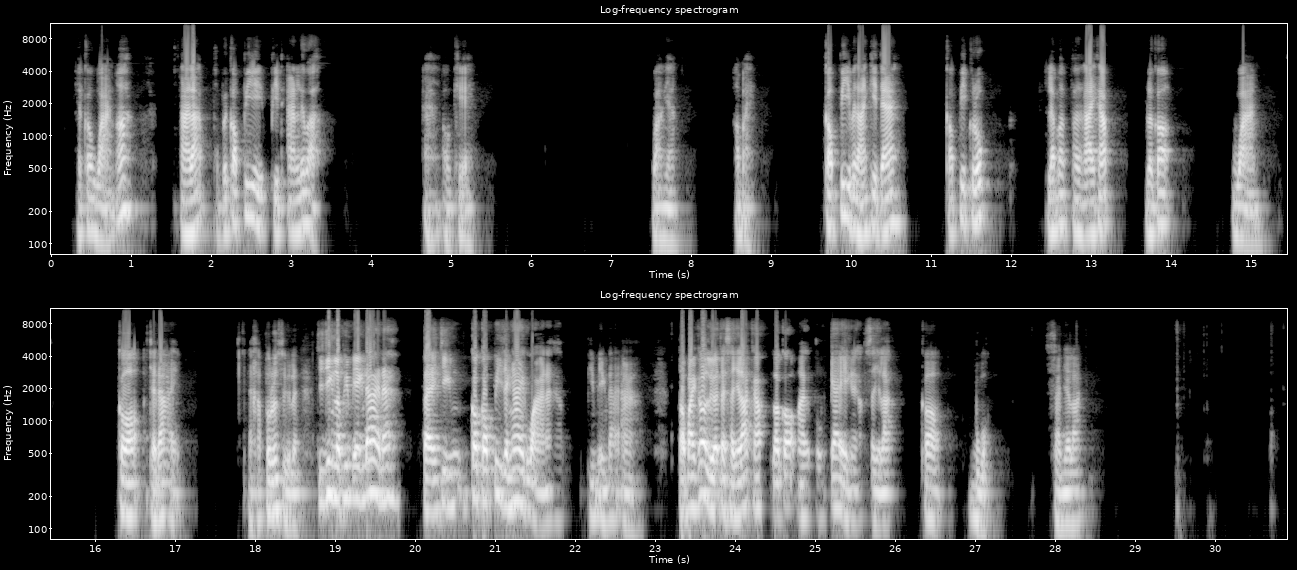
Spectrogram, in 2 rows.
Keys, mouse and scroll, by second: 0.0 click, 3.2 click, 5.1 click, 6.0 click, 7.1 click, 8.6 click, 9.5 right click, 11.4 click, 12.4 click, 13.0 right click, 15.4 click, 16.6 click, 22.3 click, 24.9 click, 26.8 click, 28.3-30.9 typing.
